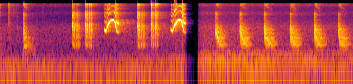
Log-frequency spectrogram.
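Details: Black-winged myna singing a full song meant for training and tutoring birds: loud harsh notes, two sharp rising whistles, a brief pause, then a steady series of rasping calls about three per second over a low hum.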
